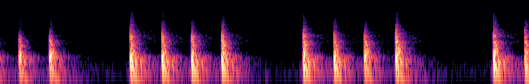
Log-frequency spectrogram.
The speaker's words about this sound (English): that's supposedly me knocking on a door.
